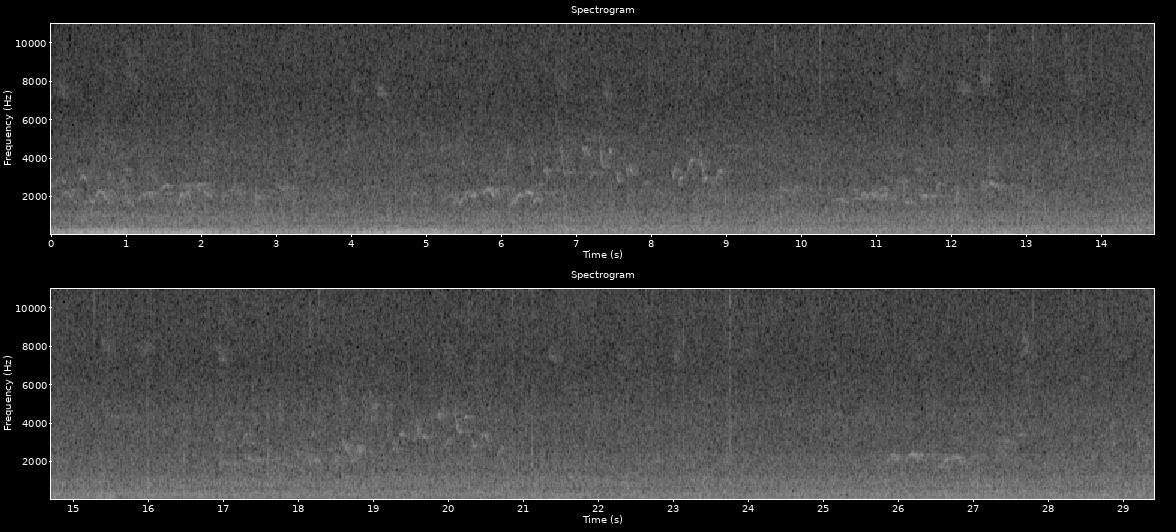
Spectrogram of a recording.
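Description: Rain sound effect, a steady patter. Low rumbles of thunder come twice in the first five seconds, and faint high chirps are scattered through it.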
